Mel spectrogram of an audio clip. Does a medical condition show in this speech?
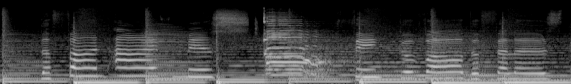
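No.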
